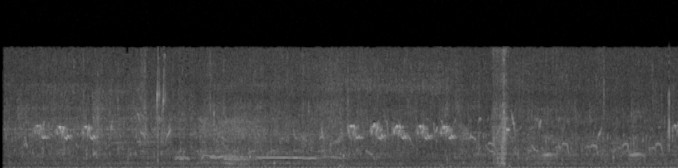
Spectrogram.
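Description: Steady low rumble, with a small bird chirping in quick runs of four or five notes several times and a short whistle-like note. A single knock comes about six seconds in.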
